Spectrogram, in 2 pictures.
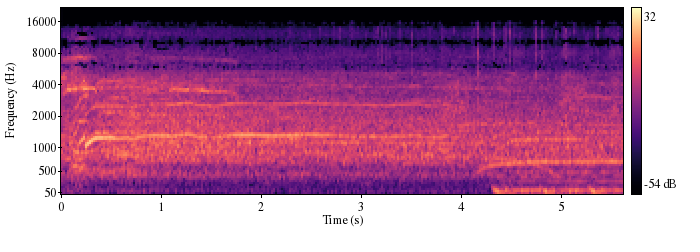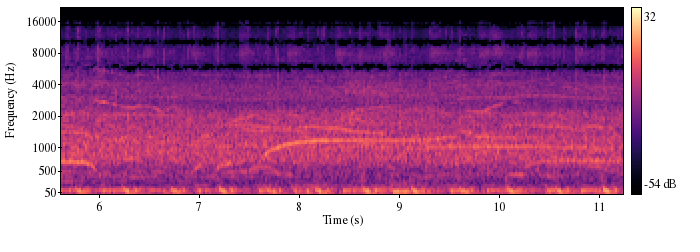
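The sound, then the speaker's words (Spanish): A huge crowd packed into Federation Square at the FIFA Fan Fest in Melbourne roars and cheers in celebration of a football goal against England, dense overlapping shouts and whoops throughout, with a deep rumbling low-end swelling in partway through as the cheering continues loudly. “Hay imágenes del FIFA Fan Fest de Melbourne en el que la plaza de la Federación, repleta de gente, brincó para celebrar ese gol que supo a gloria a toda la nación.”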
